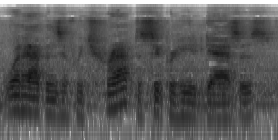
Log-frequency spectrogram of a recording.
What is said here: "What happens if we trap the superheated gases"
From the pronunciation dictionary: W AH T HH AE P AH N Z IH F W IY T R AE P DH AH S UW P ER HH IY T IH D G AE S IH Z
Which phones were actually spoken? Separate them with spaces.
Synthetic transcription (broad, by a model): W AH T HH AE P AH N Z IH F W IY T R AE P DH AH S UW P ER HH IY T IH D G AE S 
